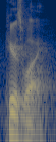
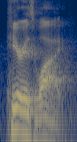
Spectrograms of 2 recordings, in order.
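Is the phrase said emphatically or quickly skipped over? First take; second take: quickly; emphatically. First: It is said quickly and lightly. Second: It is said slowly with weight.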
